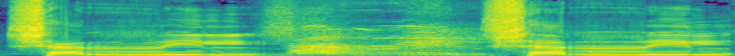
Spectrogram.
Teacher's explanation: শিনের মাখরাজ কি? জিহ্বার মধ্যখান, তারপর উপরে তালু। জিহ্বার মধ্যখান উপরের দিকে তুলে শিনের গুণাটা পাতলা করে আদায় করব।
